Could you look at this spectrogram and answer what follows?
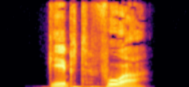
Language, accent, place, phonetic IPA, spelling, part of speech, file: German, Germany, Berlin, [ˌɡeːpt ˈfoːɐ̯], gebt vor, verb, De-gebt vor.ogg
- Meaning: inflection of vorgeben: 1. second-person plural present 2. plural imperative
